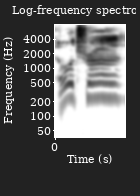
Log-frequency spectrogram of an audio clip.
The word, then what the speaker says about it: Elytra: kind of need both an Elytra, which is the correct pronunciation, by the way. Elytra, it's not Elytra. And it is certainly not Elytra.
